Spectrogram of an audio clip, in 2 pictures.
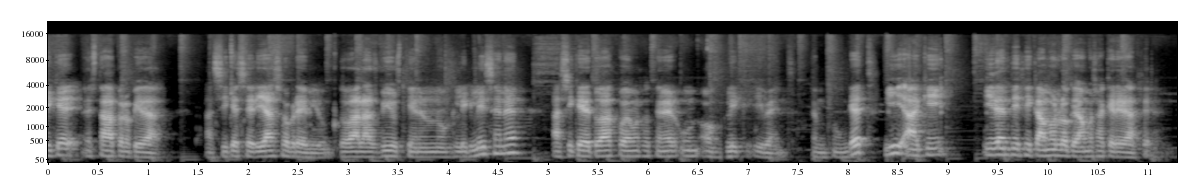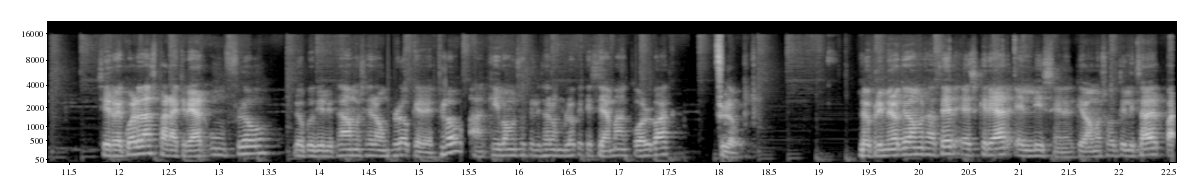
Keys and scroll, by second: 2.8 Escape, 7.6 Tab, 9.5 Return.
